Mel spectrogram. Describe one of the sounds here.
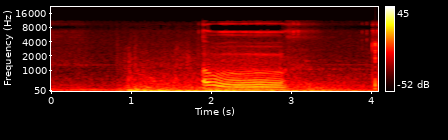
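An explosion booms underwater.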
